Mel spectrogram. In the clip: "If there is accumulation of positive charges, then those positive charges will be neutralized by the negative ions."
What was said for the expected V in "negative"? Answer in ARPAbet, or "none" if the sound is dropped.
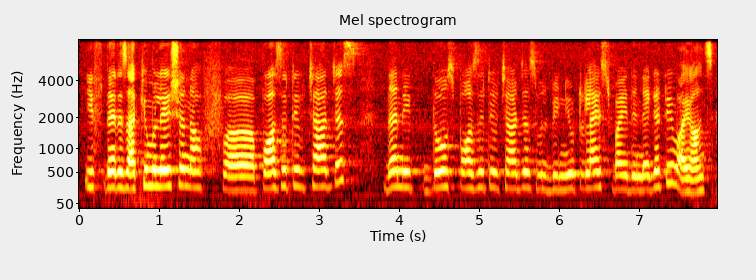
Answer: V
